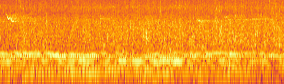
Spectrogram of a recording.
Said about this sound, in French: Et la pluie vient de forcir.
